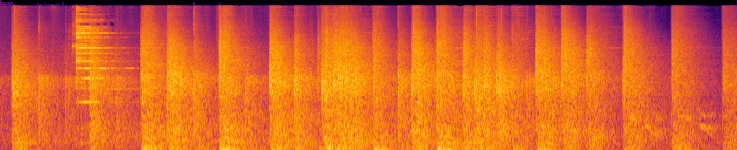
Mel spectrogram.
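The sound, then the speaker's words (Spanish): Loud, rhythmic zapateado dance footwork stomps on car license plates in a mechanic's workshop, each strike a sharp clanging thud repeating at a steady dance pace for several seconds, with no talking. “Per això, acaba en un taller mecànic, on balla damunt de matrícules de cotxe.”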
